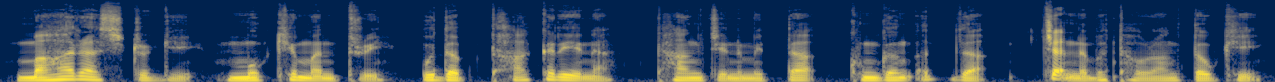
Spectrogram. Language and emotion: Manipuri, neutral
